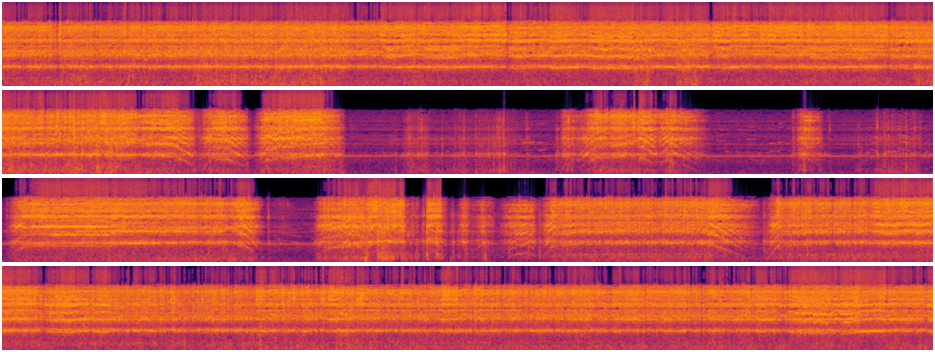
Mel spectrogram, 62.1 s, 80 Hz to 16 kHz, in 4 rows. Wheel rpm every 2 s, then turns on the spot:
230, 230, 230, 220, 230, 220, 230, 210, 220, 110, 100, 20, 90, 60, 10, 70, 220, 140, 150, 30, 190, 130, 200, 220, 230, 230, 230, 230, 230, 230, 220.
22-24 28-30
